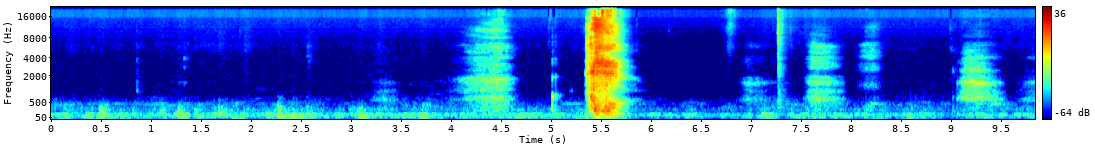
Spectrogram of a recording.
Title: Forceful sneezes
